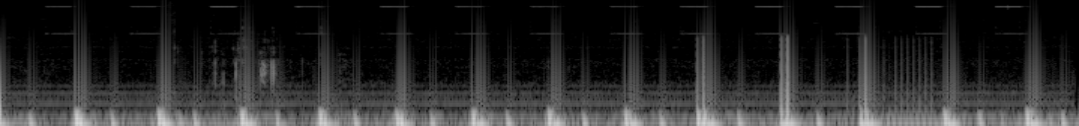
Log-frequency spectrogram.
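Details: Normal heart sounds recorded alongside an ECG: steady, regular low heartbeat thumps with faint electronic monitor beeps and a low hum.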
